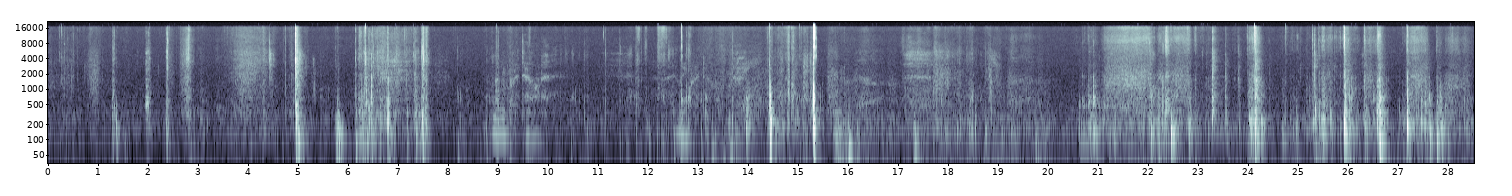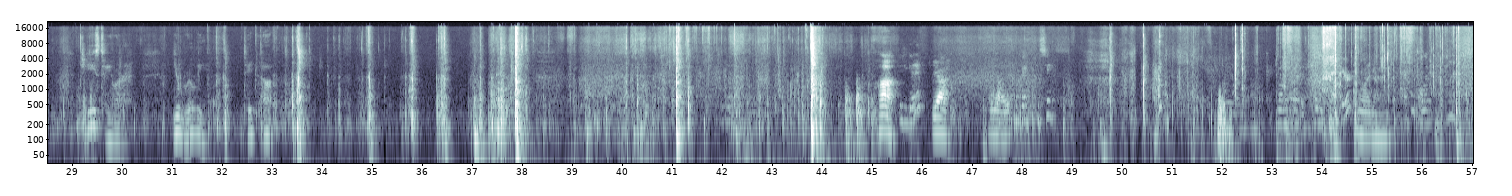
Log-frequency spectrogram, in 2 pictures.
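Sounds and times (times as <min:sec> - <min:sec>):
crackling rustle: 0:50.8 - 0:57.0
paper crinkling and tearing: 0:53.1 - 0:57.0.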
